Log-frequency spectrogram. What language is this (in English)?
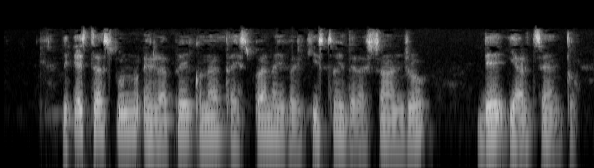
Esperanto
